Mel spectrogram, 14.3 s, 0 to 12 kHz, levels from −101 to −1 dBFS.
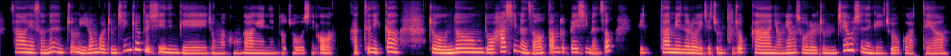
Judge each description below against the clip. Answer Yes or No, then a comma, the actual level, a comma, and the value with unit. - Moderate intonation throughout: Yes, average, 3.7 semitones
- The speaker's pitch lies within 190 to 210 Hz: Yes, high, 200 Hz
